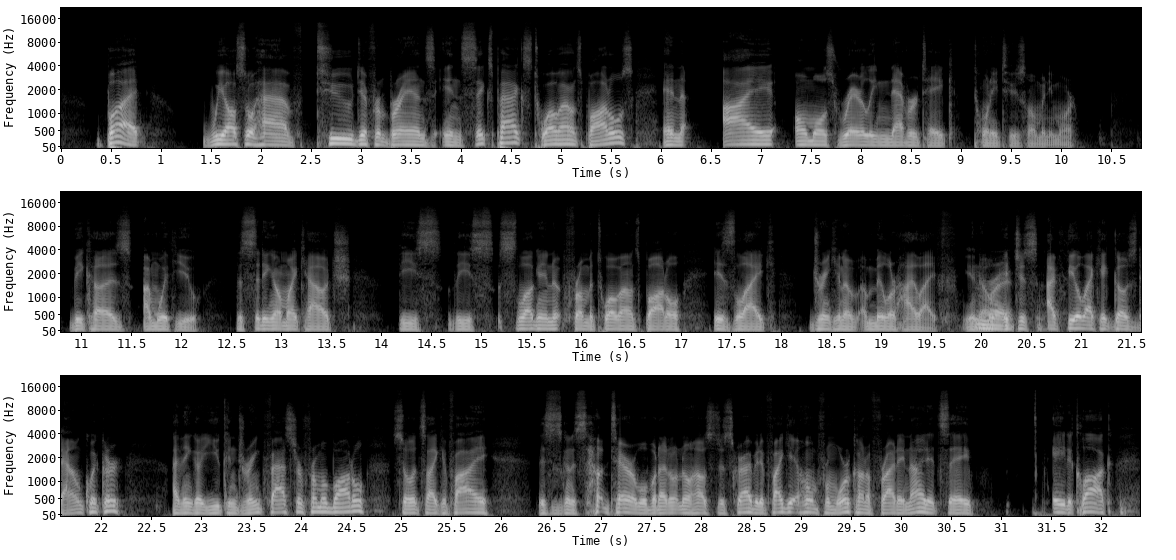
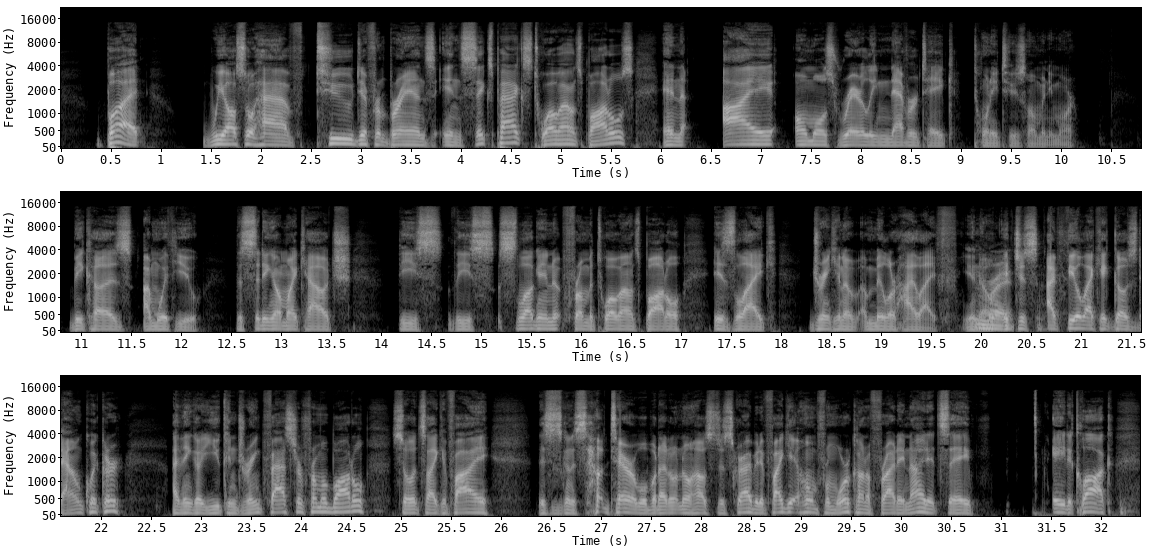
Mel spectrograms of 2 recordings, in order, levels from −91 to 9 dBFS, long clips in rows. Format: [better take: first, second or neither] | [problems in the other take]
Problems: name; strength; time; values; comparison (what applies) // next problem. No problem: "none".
second | muffled; very; fading above 1.5 kHz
